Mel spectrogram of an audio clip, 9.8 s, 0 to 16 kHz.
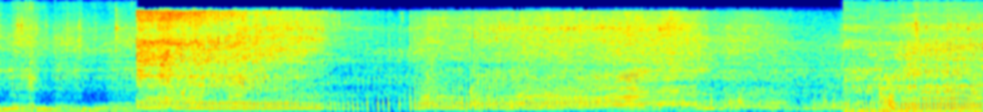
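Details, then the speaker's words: KTM 250 SX-F four-stroke dirt bike, after sitting a year, revved after an oil change: single-cylinder bark picks up and revs freely with some handling clatter, no knocking or rattles; bike works great. "so yeah I'm pumped bike works great"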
